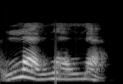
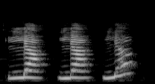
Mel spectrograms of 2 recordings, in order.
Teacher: ла-ла-ла твердо а ля-ля-ля м'яко звук той самий але буква я пом'якшує приголосний звук далі та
